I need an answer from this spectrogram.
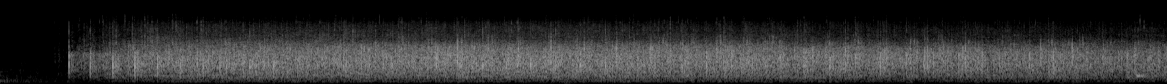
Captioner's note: applause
